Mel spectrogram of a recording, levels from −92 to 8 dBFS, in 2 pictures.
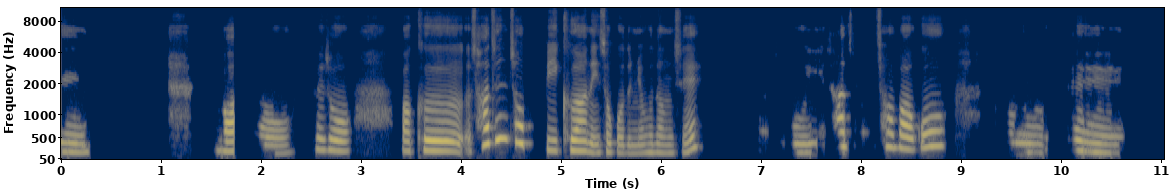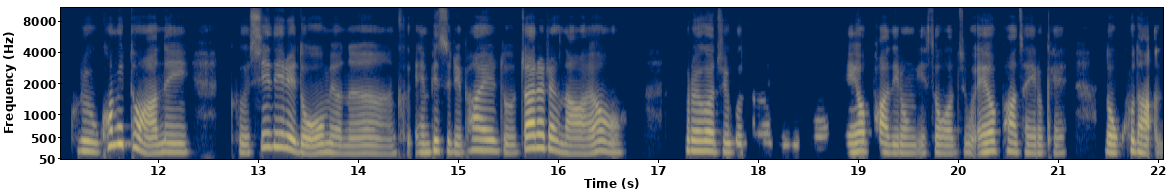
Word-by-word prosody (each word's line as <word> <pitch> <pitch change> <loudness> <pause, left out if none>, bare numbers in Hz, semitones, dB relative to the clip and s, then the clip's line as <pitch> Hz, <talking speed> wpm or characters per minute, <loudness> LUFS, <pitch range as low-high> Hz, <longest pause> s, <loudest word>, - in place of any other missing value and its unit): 네. 190 -2 -2 1.3
맞아요. 180 -5 -1 0.2
그래서 230 -3 +1 0.5
막 210 -1 -1
그 215 -3 +7
사진첩이 375 - +3
그 230 -1 +4
안에 210 -5 +3
있었거든요 175 -2 -5
그 185 - -5
당시에. 180 +1 -7
그래 - - -30 0.9
가지고 180 -1 -4
이 185 - -5 0.6
사진첩하고 295 +2 +2 0.6
어 190 -2 -6 0.3
네. 190 -5 -2 0.5
그리고 210 -3 0
컴퓨터 330 -4 +4
안에 190 +1 0 0.4
그 175 -1 -6
cd를 290 +1 +1
넣으면은 165 -2 -1
그 - - -16
mp3 185 0 -1
파일도 220 -5 0
짜르륵 270 -3 +6
나와요. 175 +3 -1 0.6
그래 220 -1 +3
가지고 195 -3 +1
사람들이 340 - -16
뭐 175 0 -12 0.2
에어팟 205 0 +2
이런 175 0 -3
게 - - -11
있어 175 0 -5
가지고 170 +1 -6
에어팟에 200 -1 +1
이렇게 170 0 -8 0.4
넣고 180 +2 +1
다 180 -3 +4
195 Hz, 265 characters per minute, -24 LUFS, 175-225 Hz, 1.3 s, 그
